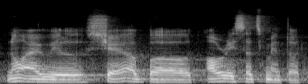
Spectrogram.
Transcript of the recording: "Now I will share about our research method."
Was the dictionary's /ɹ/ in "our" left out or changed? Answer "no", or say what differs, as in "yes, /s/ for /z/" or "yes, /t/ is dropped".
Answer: yes, /w/ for /ɹ/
